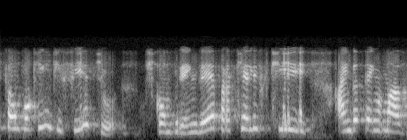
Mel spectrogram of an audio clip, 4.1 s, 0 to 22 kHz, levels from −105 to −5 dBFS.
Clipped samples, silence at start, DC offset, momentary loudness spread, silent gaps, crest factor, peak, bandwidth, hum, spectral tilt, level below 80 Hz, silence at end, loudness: under 0.1%; 0 s; under 0.1%; 10 LU; none; 18 dB; -4 dBFS; 5.6 kHz; none; -6 dB/octave; -82 dBFS; 0 s; -23 LUFS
